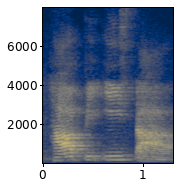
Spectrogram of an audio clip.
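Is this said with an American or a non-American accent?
non-American. It is said without an American accent. "instead of saying"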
